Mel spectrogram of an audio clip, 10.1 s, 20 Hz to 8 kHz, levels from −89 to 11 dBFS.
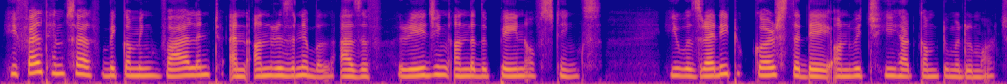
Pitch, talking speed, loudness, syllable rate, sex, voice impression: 220 Hz, 175 wpm, -19 LUFS, 4.7 syllables/s, female, feminine, slightly young, slightly bright, slightly cute, slightly refreshing, friendly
